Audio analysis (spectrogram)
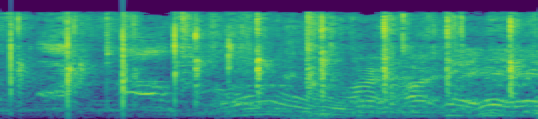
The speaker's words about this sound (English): Oh, people clapping. What happened?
